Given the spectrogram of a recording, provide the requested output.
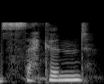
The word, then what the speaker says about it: second: a measurement of time that noun second has the stress at the beginning and to make that first syllable stressed we have to make something else weaker and the way that we do that in this word is with that schwa sound so it's second not second so that's your takeaway tip for this word is go soft with your vowel in the second syllable second so i hope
